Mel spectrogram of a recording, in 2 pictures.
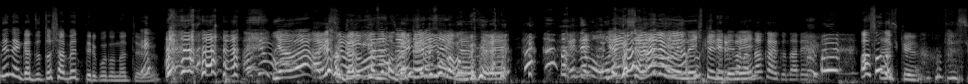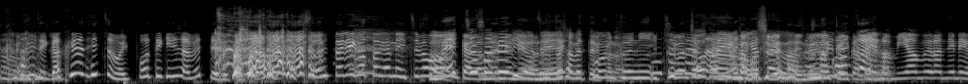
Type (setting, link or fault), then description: setting, live audience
